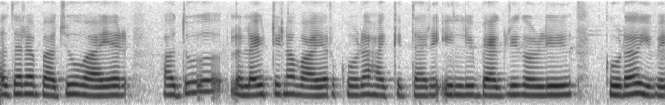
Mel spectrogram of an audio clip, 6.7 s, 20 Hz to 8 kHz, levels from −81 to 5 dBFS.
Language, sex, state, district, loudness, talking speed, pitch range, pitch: Kannada, female, Karnataka, Dharwad, -14 LUFS, 110 wpm, 215-230 Hz, 220 Hz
